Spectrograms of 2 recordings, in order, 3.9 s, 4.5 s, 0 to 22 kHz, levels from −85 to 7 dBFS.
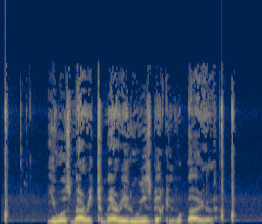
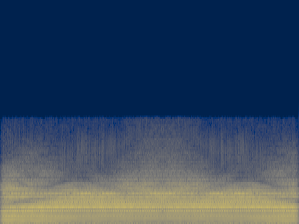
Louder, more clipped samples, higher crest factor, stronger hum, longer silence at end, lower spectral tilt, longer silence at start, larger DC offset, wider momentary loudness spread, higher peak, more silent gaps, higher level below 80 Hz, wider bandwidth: second, -16 LUFS vs -11 LUFS; neither; about the same, 16 dB vs 12 dB; neither; first, 0.4 s vs 0 s; second, -2 dB/octave vs -3.5 dB/octave; about the same, 0.05 s vs 0 s; neither; first, 12 LU vs 1 LU; about the same, 0 dBFS vs -2 dBFS; neither; second, -66 dBFS vs -34 dBFS; first, 16 kHz vs 11 kHz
